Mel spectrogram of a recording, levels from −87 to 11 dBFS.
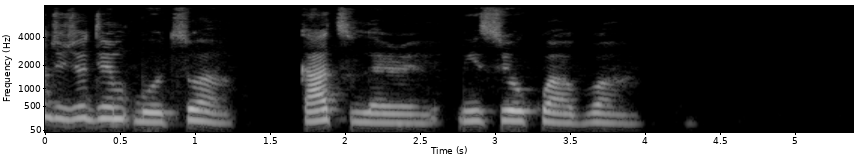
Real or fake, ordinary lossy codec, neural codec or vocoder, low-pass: real; none; none; none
